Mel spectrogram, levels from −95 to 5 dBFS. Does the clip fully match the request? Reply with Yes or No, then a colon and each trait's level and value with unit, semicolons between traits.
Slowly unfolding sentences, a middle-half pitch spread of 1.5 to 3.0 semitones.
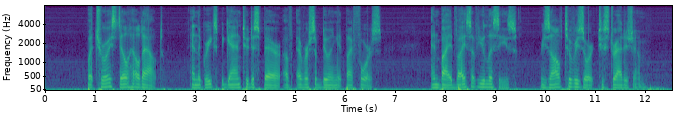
Yes: slow, 130 wpm; narrow, 2.6 semitones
